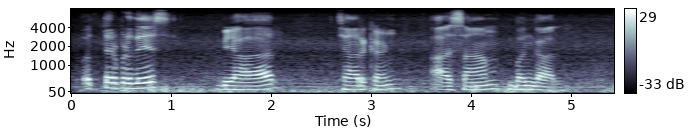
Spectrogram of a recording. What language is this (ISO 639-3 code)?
urd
